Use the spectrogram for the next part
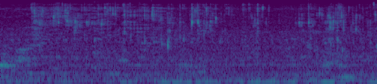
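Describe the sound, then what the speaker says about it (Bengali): Water added to a tilapia fish curry in a pot, a short close trickle and splash of liquid with light dripping, faint background noise underneath. "তারপরে এখানে অ্যাড করে দিচ্ছি পানি।"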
